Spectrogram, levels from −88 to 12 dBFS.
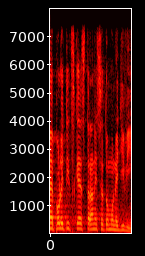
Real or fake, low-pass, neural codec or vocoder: real; 7.2 kHz; none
